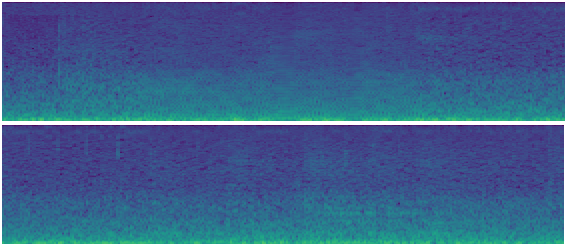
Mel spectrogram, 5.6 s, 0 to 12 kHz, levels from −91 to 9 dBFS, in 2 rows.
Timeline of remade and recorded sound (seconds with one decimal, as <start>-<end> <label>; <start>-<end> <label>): 0.0-0.7 recorded; 0.7-2.1 remade; 2.1-5.6 recorded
